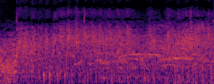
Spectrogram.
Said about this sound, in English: And just a warning, you're about to hear that sound. It's gunshots fired from the Mandalay Bay Resort into the crowd.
